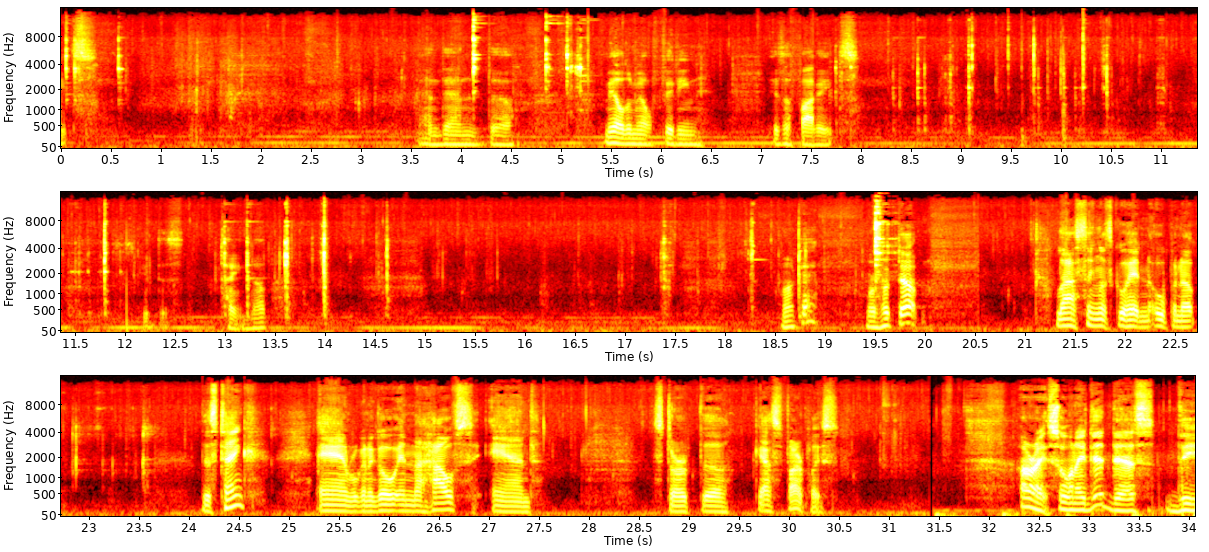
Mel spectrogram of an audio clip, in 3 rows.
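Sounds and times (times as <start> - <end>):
low steady hum: 0.0 - 34.0
metallic clinks of wrenches: 4.0 - 5.4, 18.2 - 18.6, 19.4 - 20.0.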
